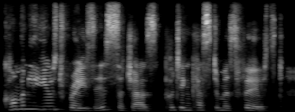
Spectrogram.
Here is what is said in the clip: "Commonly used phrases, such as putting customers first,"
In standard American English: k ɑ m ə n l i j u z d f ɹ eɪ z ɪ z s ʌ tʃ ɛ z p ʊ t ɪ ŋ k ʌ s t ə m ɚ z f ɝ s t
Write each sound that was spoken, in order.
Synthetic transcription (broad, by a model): k ɑ m ə n l i j u z d f ɹ eɪ z ɪ z s ʌ tʃ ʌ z p ʊ t ɪ ŋ k ʌ s t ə m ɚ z f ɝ s t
